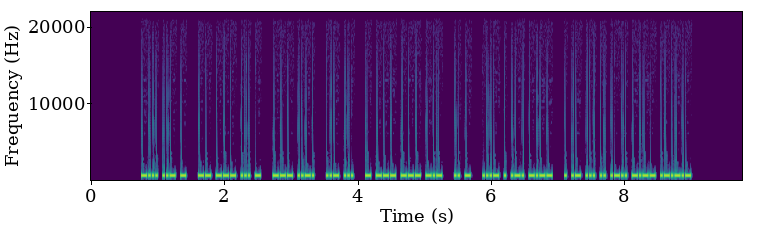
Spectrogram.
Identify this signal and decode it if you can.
Morse code, heard as a keyed tone, about 46 wpm, 700 Hz. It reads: BUT MOST OF US TOOK IT VERY EASILY.
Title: Sentences from Top 1000 Words - Review Part 1 - 45wpm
